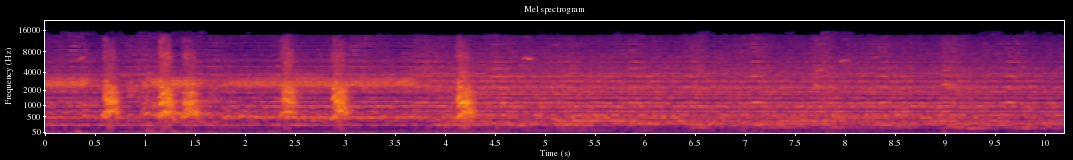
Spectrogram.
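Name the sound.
dachshunds barking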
